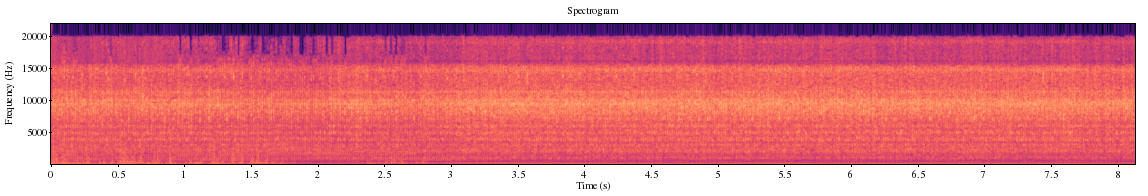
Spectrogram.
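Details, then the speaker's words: Revmaster air-cooled VW flat-four in a Sonex aircraft, started after sitting a few weeks, settles after a brief catch into a steady, even beat with no misses at about 1800 RPM; a healthy warm-up idle. "That's running. How cool is that?"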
